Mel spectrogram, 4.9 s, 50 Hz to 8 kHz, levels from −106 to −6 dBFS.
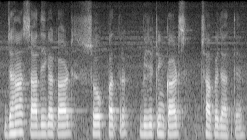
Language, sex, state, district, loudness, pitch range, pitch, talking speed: Hindi, male, Uttar Pradesh, Lalitpur, -16 LUFS, 135-145 Hz, 140 Hz, 135 wpm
